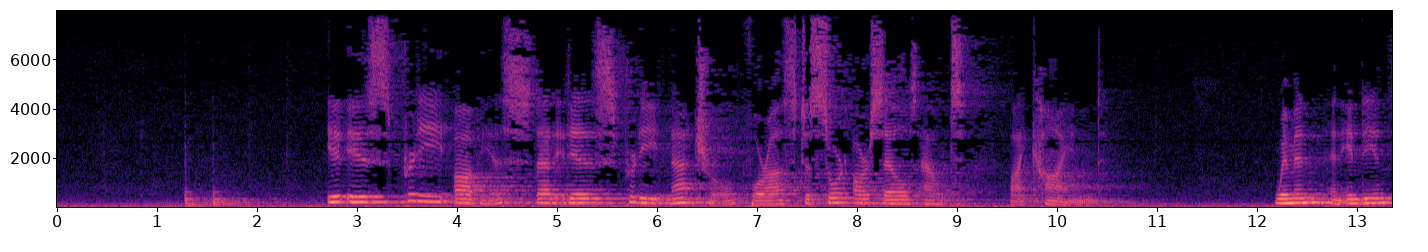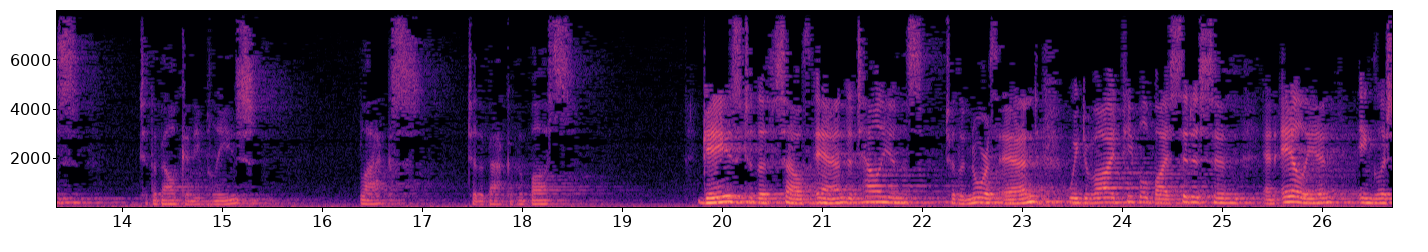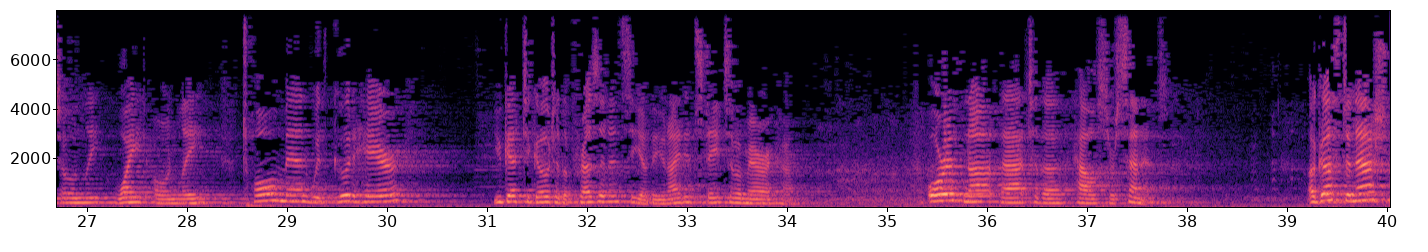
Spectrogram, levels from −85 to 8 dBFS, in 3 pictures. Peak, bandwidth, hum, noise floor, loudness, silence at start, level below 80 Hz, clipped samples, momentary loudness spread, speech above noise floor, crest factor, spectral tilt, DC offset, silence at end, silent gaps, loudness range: -4 dBFS; 8 kHz; none; -42 dBFS; -21 LUFS; 0 s; -44 dBFS; under 0.1%; 18 LU; 22 dB; 18 dB; -6 dB/octave; under 0.1%; 0 s; none; 12 LU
